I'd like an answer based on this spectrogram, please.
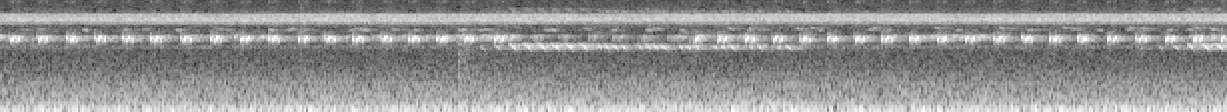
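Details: Autumn insect chorus by ripe rice fields: continuous rapid chirping pulses over a high ringing trill, with a lower second chirping voice overlapping in the middle.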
